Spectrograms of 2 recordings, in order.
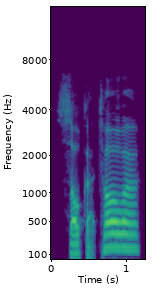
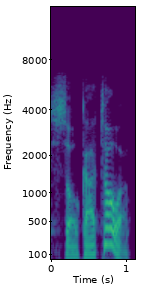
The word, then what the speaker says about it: SOHCAHTOA: with i'm familiar with a word that rhymes with sohcahtoa sokator rhymes with a refreshing beverage that we're all familiar with sokatoa rhymes with coca-cola here's what i'm doing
